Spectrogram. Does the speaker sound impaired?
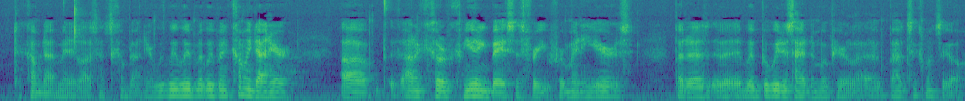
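Yes: Parkinson's disease; Parkinson's disease for quite a while.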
